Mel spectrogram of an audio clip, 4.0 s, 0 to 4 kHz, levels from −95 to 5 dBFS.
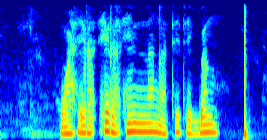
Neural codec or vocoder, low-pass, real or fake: none; 3.6 kHz; real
